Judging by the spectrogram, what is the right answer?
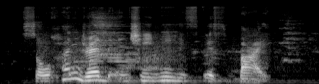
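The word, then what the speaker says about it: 百: So 100 in Chinese is Bai. Bai.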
